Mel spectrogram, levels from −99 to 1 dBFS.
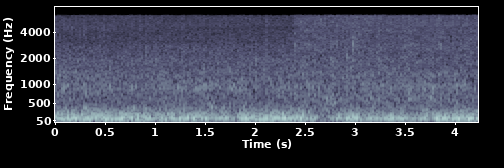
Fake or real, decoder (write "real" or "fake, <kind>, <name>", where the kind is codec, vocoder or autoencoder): real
